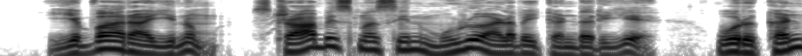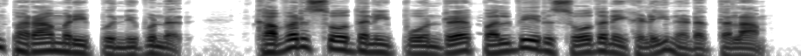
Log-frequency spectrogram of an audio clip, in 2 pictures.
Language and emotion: Tamil, neutral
